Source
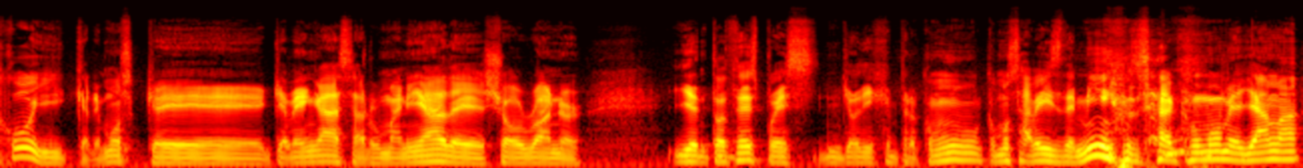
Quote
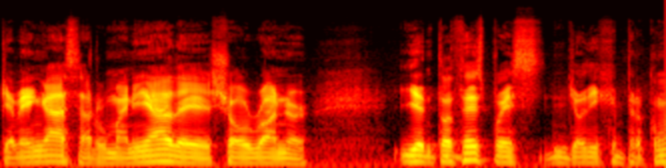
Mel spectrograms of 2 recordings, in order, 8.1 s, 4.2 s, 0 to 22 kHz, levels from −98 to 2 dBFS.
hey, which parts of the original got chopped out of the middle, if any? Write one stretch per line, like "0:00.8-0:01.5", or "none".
none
